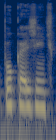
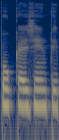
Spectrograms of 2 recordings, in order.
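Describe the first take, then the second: First: The t in gente sounds like ch. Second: The t in gente is a plain t. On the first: It imitates the sound of the train. "Por que esse tch, tch? Por causa do trem" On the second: The train-like effect of the poem is lost. "Se esse poema fosse lido em um local que a pronúncia do T fosse gente"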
